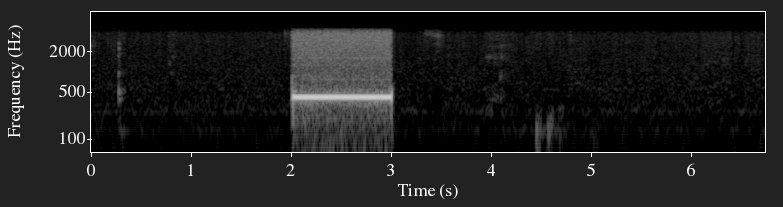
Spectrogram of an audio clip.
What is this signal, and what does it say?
Ringback tone (Europe, 425 Hz).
